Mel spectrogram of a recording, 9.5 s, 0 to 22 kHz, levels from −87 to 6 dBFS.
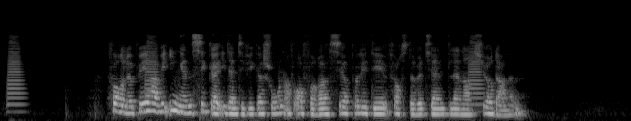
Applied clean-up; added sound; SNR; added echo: none; Brass instrument; 19 dB; reverberation time 0.3 s.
